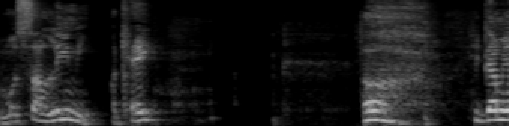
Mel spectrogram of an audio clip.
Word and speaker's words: Mussolini: Oh, how do you pronounce that dude's name? Mussolini, okay?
